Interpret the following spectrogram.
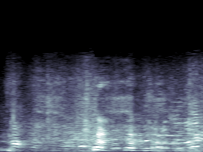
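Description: Mostly speech: a man laughing into a stage microphone, with voices chattering around him.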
